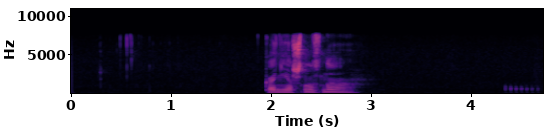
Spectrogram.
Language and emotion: Russian, neutral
